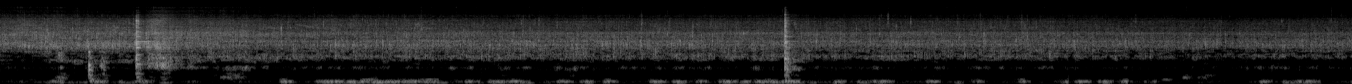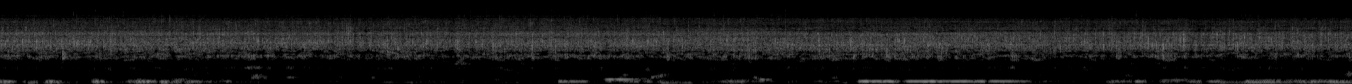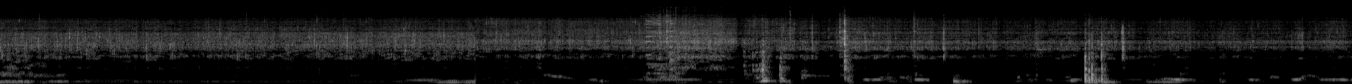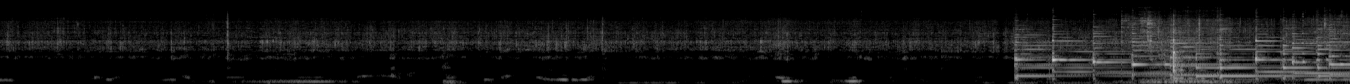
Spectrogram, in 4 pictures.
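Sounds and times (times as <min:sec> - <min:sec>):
potatoes sizzling in a pan: 0:00.0 - 0:54.0
sharp knocks and scrapes: 0:00.6 - 0:01.9, 0:33.5 - 0:35.0.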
